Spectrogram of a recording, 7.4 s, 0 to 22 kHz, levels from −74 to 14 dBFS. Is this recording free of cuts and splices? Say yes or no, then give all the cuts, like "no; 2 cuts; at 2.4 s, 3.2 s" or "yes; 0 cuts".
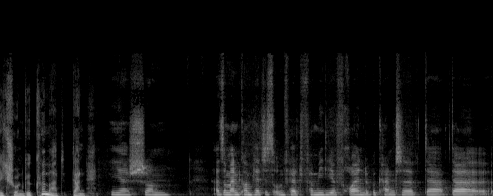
no; 1 cut; at 1.5 s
